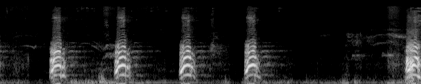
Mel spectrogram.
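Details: A sheriff's K-9 Belgian Malinois at a dog park in a Texas county, trying to attack, gives five loud, sharp barks spaced roughly half a second to a second apart, each harsh and clipped, with quiet pauses between.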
